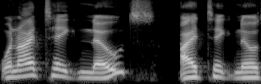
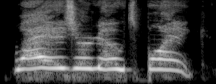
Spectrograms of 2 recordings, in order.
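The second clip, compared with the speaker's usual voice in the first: very high, screaming, scolding voice; 4 dB louder than usual. Recounting a teacher yelling at the speaker in front of the whole class: imitating a teacher yelling. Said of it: "He's yelling at me in front".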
